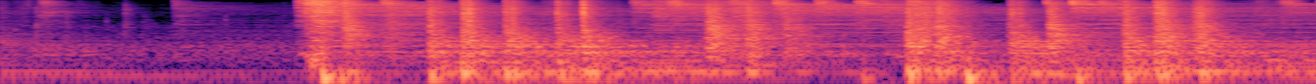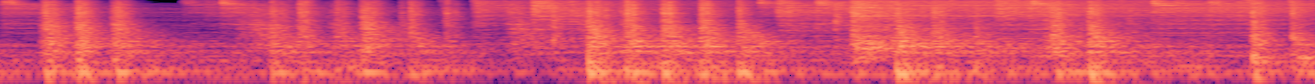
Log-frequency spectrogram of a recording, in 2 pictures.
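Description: Acoustic drum kit being played: after the last hits die away, the playing comes back in suddenly about a second in and runs on as a dense stream of drum hits with cymbals ringing over them.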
